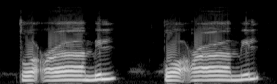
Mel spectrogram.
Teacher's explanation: तोआमिल तो को भी पुर करना है।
